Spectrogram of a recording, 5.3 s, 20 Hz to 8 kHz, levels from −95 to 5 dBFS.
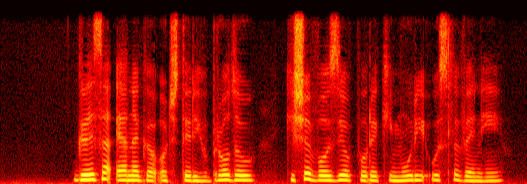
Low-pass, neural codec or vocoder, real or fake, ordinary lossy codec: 7.2 kHz; codec, 16 kHz, 0.8 kbps, ZipCodec; fake; none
